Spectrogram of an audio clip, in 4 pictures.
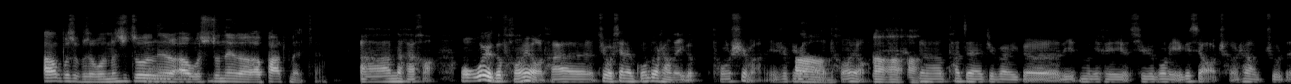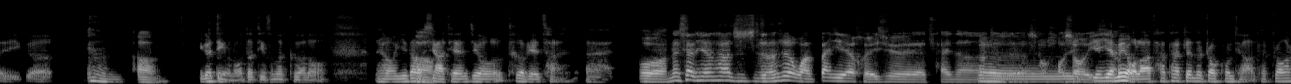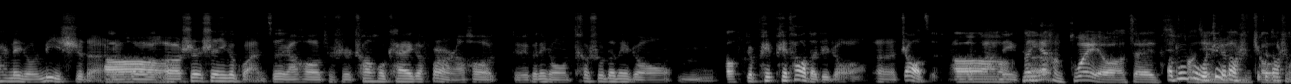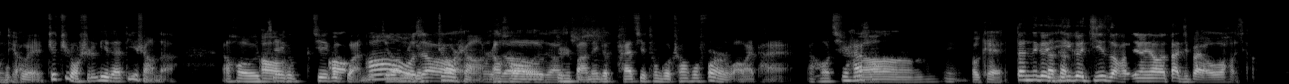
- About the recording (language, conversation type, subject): Chinese, unstructured, 你怎么看最近的天气变化？
- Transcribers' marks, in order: other background noise; in English: "apartment"; throat clearing; teeth sucking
